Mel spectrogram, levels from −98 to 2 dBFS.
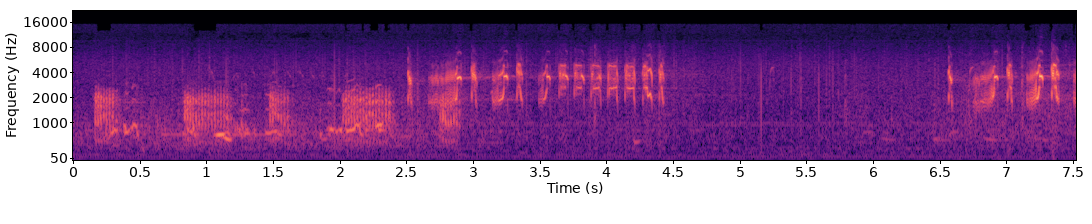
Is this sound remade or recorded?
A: recorded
